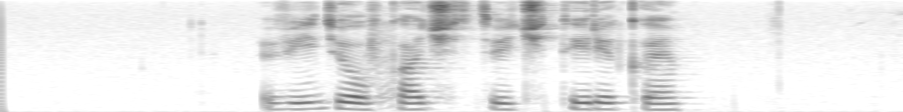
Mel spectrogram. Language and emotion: Russian, neutral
